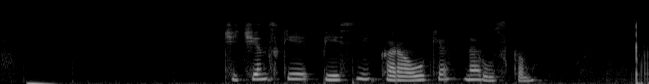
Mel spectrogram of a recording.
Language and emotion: Russian, neutral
